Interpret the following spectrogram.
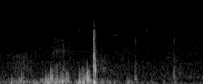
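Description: A single sharp thud of a football about a second in, over low rumble and small knocks.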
